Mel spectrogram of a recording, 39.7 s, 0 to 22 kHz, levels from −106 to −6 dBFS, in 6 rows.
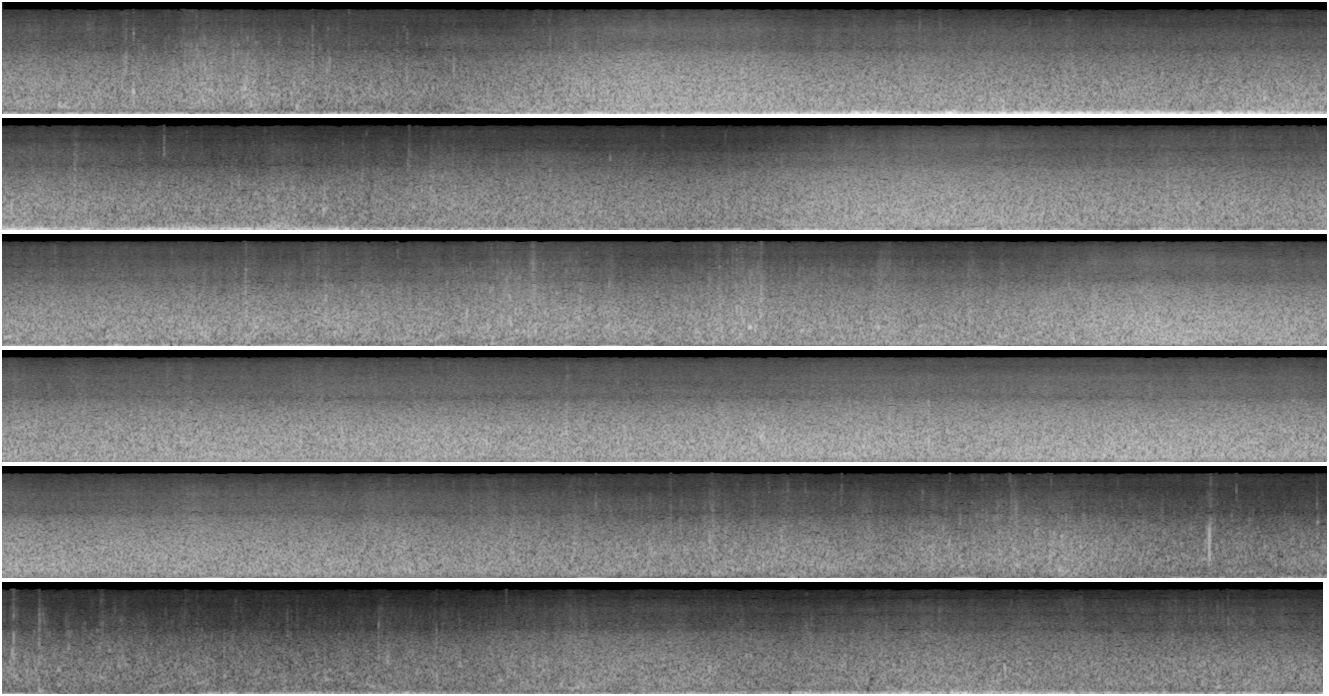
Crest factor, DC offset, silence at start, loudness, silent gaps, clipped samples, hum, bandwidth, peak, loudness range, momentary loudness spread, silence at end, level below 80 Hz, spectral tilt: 22 dB; 0.1%; 0 s; -34 LUFS; none; under 0.1%; none; 16.5 kHz; -10 dBFS; 11 LU; 12 LU; 0 s; -36 dBFS; -4.5 dB/octave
